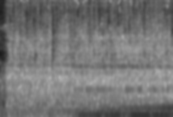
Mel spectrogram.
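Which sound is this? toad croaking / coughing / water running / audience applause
water running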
